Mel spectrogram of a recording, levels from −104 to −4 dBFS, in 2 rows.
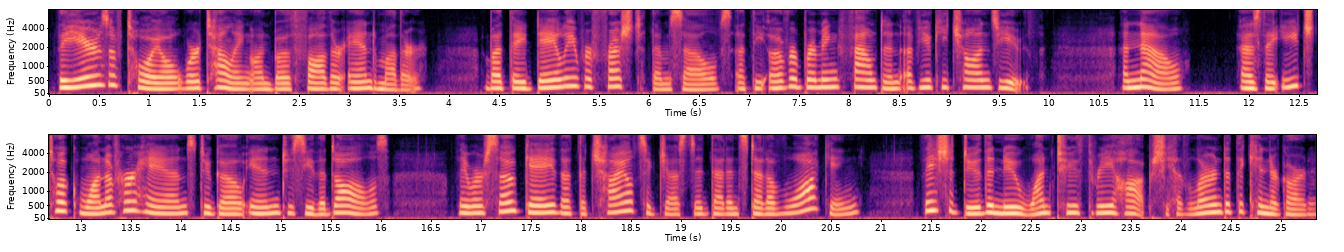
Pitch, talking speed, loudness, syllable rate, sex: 235 Hz, 160 wpm, -18 LUFS, 4.3 syllables/s, female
